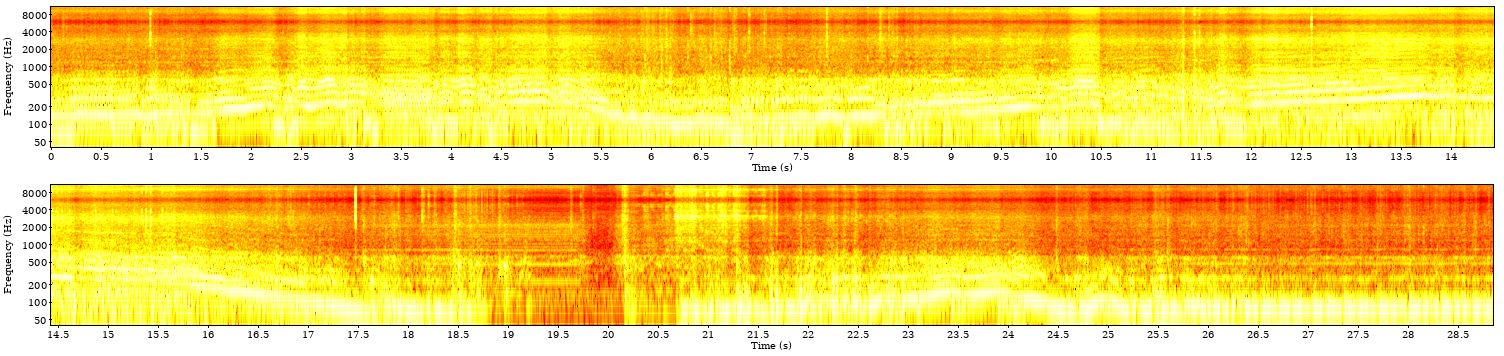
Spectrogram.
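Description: Car engine revving up and down over and over as the car accelerates and slows between cones, heard close up over the open engine bay. About two-thirds in the engine sound falls away for a second or two, then it runs steadily at low revs with one short rev.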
